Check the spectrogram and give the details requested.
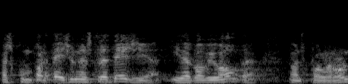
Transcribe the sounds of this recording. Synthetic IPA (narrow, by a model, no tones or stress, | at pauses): əskumpəɾt̪ɛʃunəːst̪ɾət̪ɛʒiəiðəkɔβiualˠt̪ə | d̪ɔnspələron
